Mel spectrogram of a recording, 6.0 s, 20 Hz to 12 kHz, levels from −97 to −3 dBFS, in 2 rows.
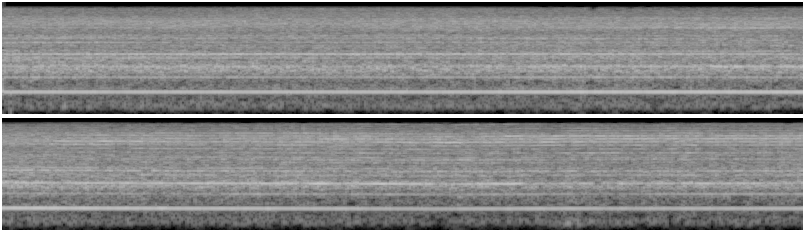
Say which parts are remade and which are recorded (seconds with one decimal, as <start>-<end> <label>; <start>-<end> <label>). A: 0.0-6.0 recorded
